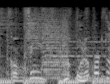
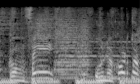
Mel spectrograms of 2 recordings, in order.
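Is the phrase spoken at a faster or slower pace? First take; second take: faster; slower. First: The phrase is spoken at a much faster pace. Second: The phrase is spoken at a normal pace.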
